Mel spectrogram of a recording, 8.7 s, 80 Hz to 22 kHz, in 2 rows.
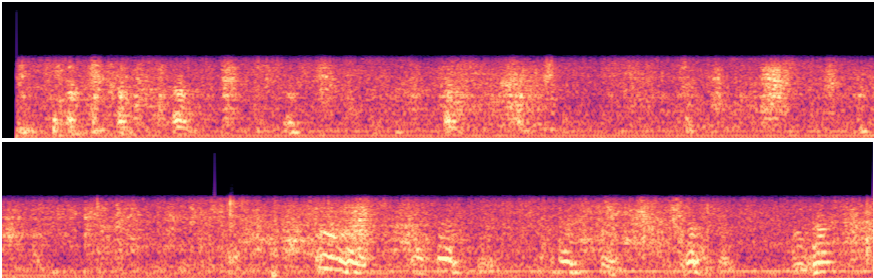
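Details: Chocolate Labrador Retriever puppies from Gypsy's litter, born April 14th 2009, recorded in April 2009; many short, high squeaks and faint whimpers overlap, with small curved whines toward the end over a steady low electrical hum.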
